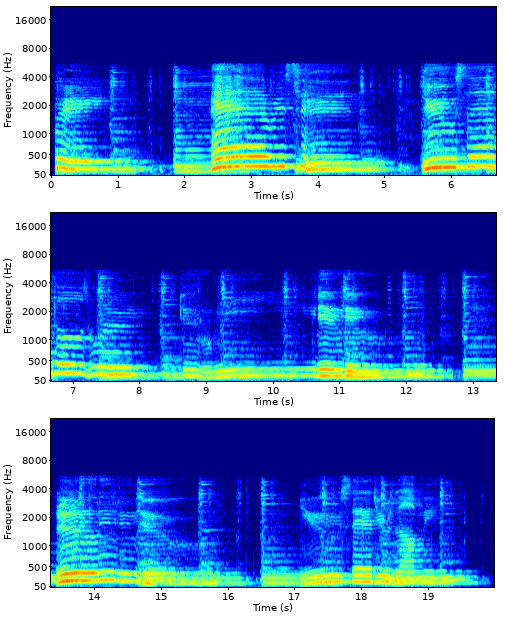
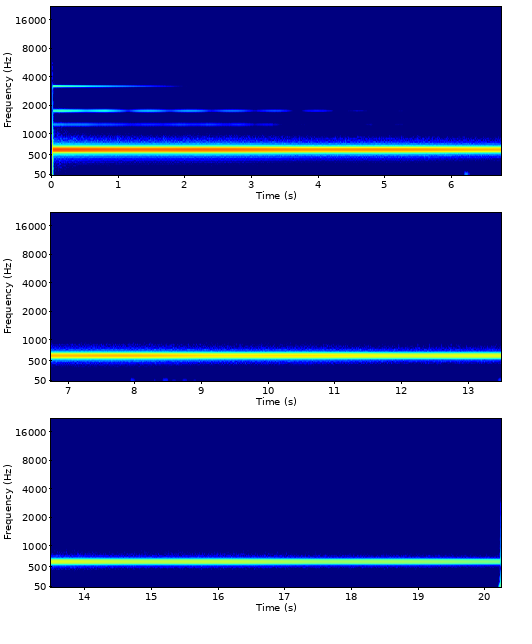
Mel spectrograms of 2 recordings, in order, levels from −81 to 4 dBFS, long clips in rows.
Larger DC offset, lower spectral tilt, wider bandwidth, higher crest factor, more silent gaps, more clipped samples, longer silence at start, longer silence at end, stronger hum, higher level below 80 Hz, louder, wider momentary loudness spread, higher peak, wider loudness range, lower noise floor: neither; first, -12 dB/octave vs -1.5 dB/octave; first, 5.8 kHz vs 3.4 kHz; first, 18 dB vs 12 dB; neither; neither; about the same, 0.05 s vs 0 s; first, 0.25 s vs 0 s; neither; first, -58 dBFS vs -76 dBFS; second, -24 LUFS vs -21 LUFS; second, 18 LU vs 22 LU; first, -6 dBFS vs -10 dBFS; second, 7 LU vs 19 LU; first, -47 dBFS vs -41 dBFS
